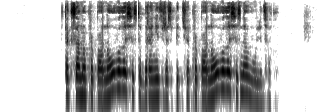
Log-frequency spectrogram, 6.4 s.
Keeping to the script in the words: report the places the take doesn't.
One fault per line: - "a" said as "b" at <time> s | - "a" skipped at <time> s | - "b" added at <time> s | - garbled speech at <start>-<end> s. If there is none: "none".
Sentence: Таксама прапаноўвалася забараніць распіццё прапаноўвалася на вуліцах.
none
